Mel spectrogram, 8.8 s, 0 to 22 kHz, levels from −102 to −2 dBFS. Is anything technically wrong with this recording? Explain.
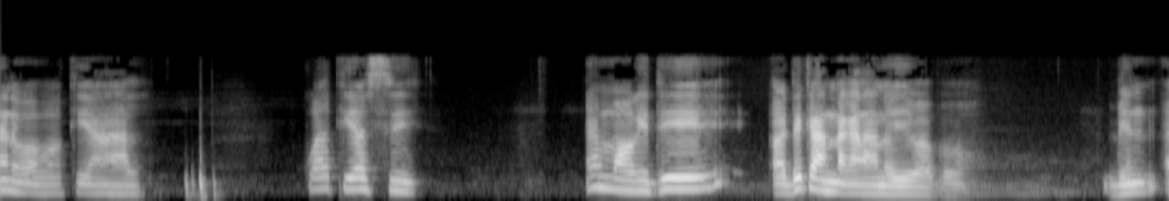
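Yes. From 2.29 to 3.21 s the speech and background swell together by about 4 dB, and again from 3.96 to 6.08 s by about 5 dB. This is automatic gain rising: the call's gain control judged the input too quiet and turned it up gradually. The call microphone path tops out around 8 kHz, as expected.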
